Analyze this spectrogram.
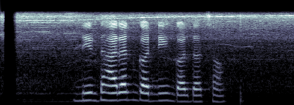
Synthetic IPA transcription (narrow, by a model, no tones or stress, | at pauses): nird̪ʱaɾʌnɡʌrneɡʌrd̪ʌt͡sʰʌ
